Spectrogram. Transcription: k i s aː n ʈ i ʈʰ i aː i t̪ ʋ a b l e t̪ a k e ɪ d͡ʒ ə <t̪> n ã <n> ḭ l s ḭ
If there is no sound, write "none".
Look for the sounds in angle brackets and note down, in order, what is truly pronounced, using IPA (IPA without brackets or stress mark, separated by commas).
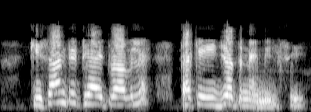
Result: t̪, m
